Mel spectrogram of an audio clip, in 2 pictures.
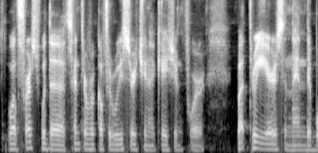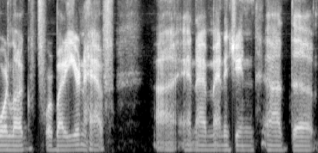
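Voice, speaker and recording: A man with a very deep, heavily gravelly voice that has a hard, bright edge and a raspy grain. He introduces himself on a webinar in a steady, matter-of-fact way. The audio is dry and close. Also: no echo. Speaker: project manager.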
